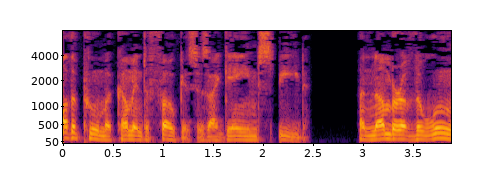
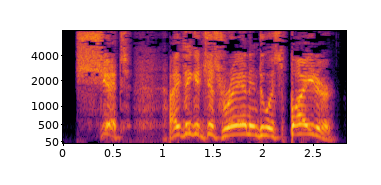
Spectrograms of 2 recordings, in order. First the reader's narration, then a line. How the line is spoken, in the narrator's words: I practically shouted at Caius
